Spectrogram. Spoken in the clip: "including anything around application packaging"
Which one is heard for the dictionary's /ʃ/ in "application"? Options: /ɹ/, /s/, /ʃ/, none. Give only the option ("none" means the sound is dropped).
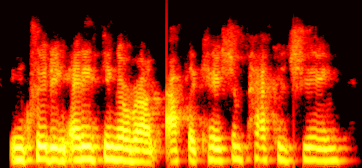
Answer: /ʃ/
